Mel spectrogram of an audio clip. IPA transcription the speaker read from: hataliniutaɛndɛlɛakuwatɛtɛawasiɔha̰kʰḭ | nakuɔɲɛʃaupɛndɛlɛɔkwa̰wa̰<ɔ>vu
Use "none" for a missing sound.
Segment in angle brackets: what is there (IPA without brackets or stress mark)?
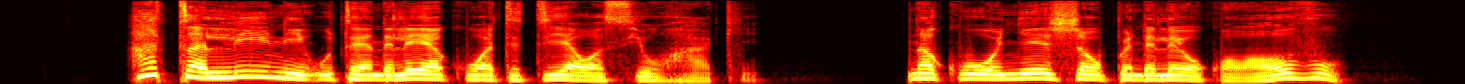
ɔ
